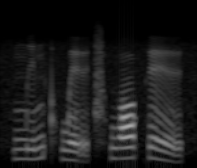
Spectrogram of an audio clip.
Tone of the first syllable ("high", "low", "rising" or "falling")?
rising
